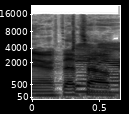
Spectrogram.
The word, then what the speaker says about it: Eyre: Yeah, just Jane Eyre. That's how she likes to go. Why doesn't she just spell it A-I-R?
